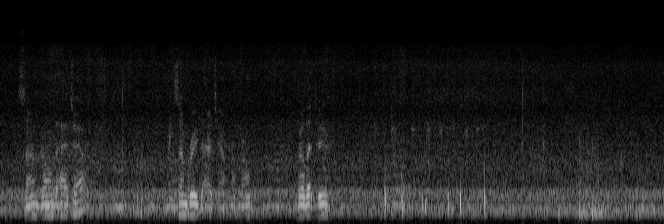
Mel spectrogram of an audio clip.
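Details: Honey bees at a hive on split day, with a queen cell in the splits: a steady low hum of many wings continues throughout, with a person talking over it for the first half and only buzzing after.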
